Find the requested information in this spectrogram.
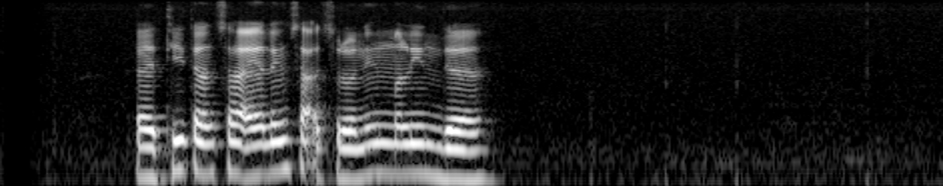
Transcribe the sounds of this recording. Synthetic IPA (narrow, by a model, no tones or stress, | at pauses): ha̤d̪̥i̤t̪ansaelɪŋsa̰ʔd̥ʒ̥ɾonɪŋməlind̪a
